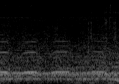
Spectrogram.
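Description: Swarm of honeybees buzzing steadily and close while being removed from a dune buggy, a continuous droning hum with no talk over it.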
